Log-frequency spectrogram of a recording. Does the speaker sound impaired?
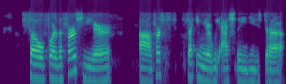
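No.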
